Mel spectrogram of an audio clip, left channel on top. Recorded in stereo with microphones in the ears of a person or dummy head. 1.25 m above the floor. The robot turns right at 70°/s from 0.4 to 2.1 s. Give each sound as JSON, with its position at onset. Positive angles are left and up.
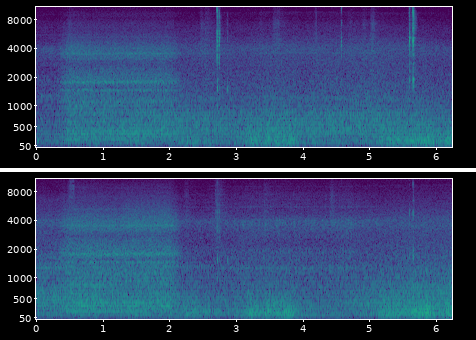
{"t": 2.7, "sound": "crushing", "side_deg": 80}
